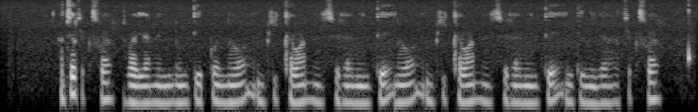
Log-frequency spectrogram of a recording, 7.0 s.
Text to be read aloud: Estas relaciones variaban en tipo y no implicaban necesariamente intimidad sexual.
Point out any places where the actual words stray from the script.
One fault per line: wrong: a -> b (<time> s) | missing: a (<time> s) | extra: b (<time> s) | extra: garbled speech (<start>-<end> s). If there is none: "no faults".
wrong: relaciones -> sexual (0.8 s)
extra: no implicaban necesariamente (3.9 s)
